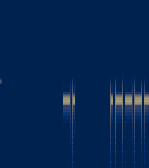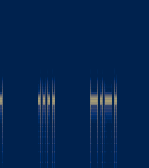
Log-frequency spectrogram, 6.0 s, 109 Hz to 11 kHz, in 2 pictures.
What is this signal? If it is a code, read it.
Morse code, heard as a keyed tone, about 25 wpm, spaced as for 10 wpm, 700 Hz. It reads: N1HC
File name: Lesson 16g - Letter c - Call Signs 25wpm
